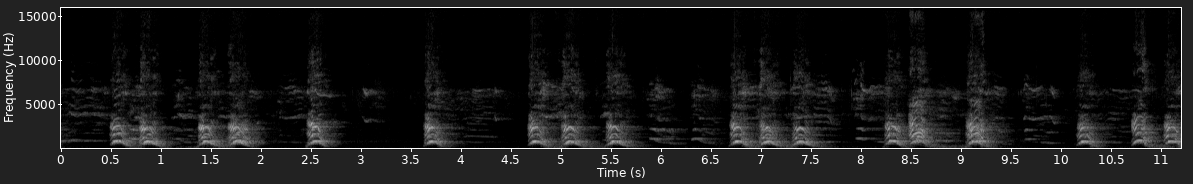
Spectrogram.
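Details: Young Hanoverian Scenthound, ten weeks old, giving insistent high yaps in clusters of two or three with brief pauses between, keeping up a steady rhythm.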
